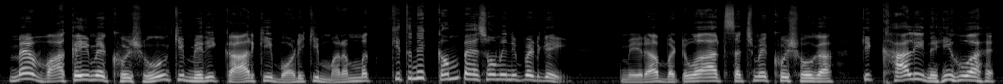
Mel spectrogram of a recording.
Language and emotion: Hindi, happy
